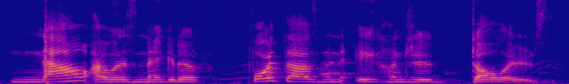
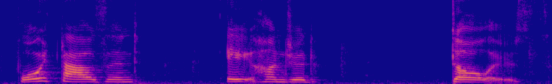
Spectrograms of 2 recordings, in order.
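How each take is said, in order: First: Said in the usual way. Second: Each chunk set apart by long pauses; dramatic pauses. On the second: Real, not acted. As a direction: land every number separately. Spells out the debt dramatically.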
